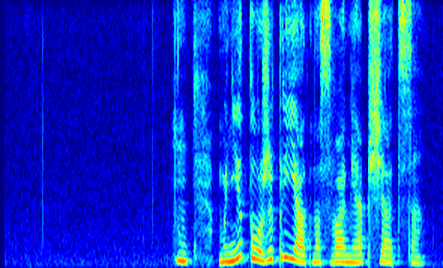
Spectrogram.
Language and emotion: Russian, positive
